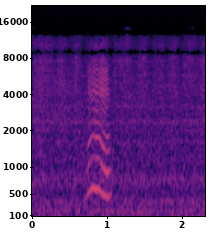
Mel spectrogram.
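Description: Alexandrine parakeet giving one short call about three-quarters of a second in, its pitch rising then falling.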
